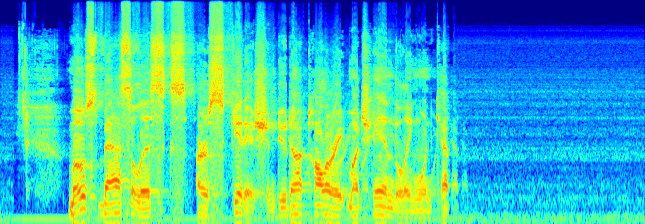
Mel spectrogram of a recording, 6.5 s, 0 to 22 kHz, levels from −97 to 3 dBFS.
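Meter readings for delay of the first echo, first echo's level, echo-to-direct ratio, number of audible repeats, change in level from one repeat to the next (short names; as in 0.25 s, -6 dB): 99 ms, -16.0 dB, -16.0 dB, 2, -12.0 dB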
